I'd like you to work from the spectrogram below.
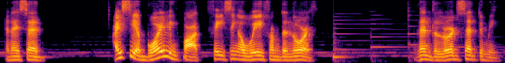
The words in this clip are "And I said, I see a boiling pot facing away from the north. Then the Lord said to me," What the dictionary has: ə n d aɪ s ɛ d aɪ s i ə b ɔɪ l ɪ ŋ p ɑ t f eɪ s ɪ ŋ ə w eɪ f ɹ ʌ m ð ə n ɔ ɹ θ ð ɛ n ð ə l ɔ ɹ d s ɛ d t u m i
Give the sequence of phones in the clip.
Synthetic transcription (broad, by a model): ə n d aɪ s ɛ d aɪ s i ə b ɔɪ l ɪ ŋ p ɑ t f eɪ s ɪ ŋ ə w eɪ f ɹ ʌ m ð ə n ɔ ɹ θ ð ɛ n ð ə l ɔ ɹ d s ɛ d t u m i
